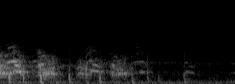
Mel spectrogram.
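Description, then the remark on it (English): A team of sled dogs, huskies led by King, bark and yip excitedly as the team sets off, in a quick, overlapping burst, fairly loud, with a few higher whining yelps mixed in as the barking gradually fades a little. “All right, King. Up front, boy. On, King! On, Huskies!”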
